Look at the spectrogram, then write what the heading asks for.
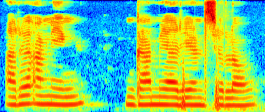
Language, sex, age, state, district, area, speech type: Bodo, female, 18-30, Assam, Chirang, rural, spontaneous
